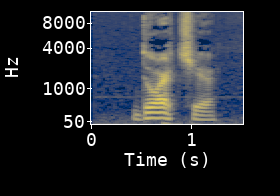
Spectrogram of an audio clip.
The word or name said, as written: Doortje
